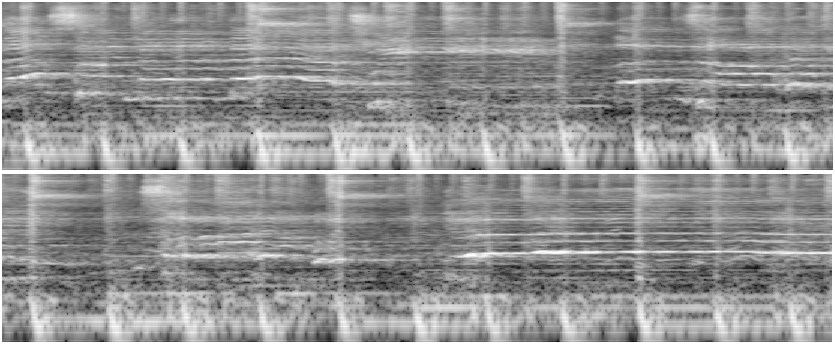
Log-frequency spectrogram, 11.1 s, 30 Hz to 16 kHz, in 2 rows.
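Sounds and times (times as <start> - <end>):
drums: 0.0 - 11.0
man singing: 0.0 - 11.0
strummed acoustic guitar: 0.0 - 11.0.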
